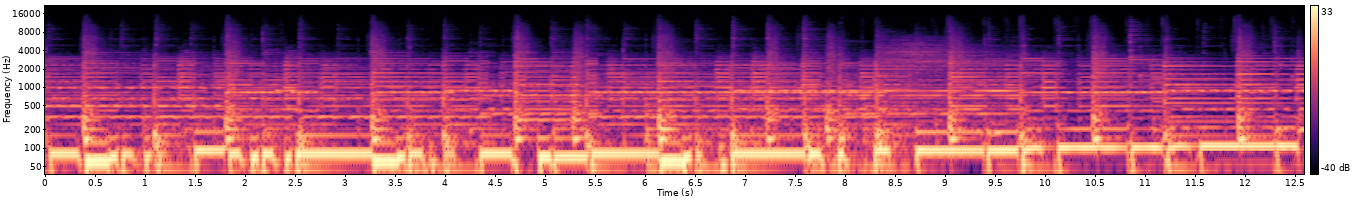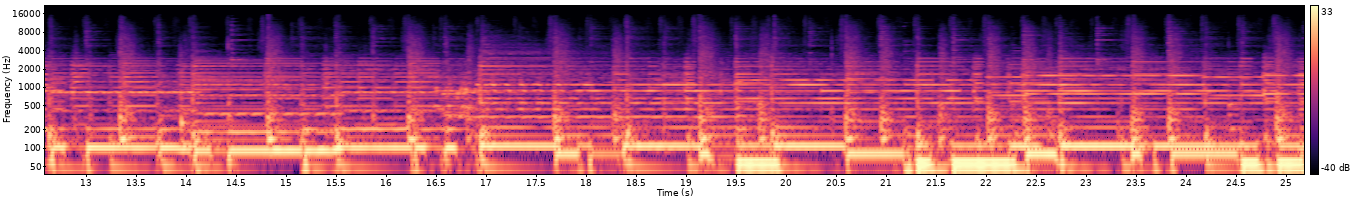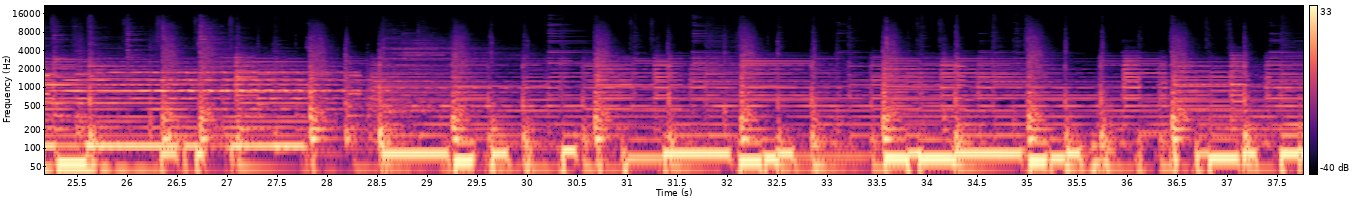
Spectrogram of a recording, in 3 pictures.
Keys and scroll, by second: 4.6 Up, 5.1 Right, 5.3 Left, 18.9 Right, 24.1 ctrl+-, 24.3 space.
